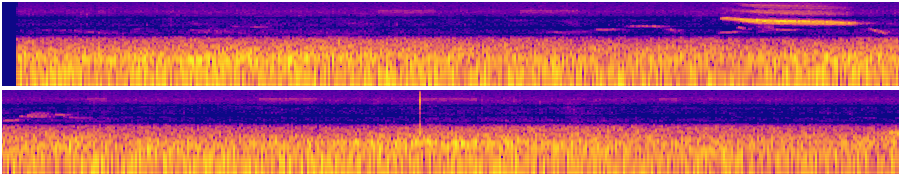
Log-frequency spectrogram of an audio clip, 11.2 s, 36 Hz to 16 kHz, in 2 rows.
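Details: European greenfinch in a garden in Weener, East Frisia, northwest Germany, May 2021: a single drawn-out, buzzy, nasal wheeze falling in pitch, with a few faint short chirps around it over steady low background rumble.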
